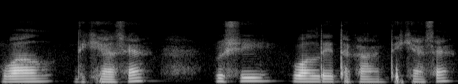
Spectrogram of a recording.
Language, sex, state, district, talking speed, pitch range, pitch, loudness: Nagamese, male, Nagaland, Kohima, 120 wpm, 125-150 Hz, 135 Hz, -21 LUFS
